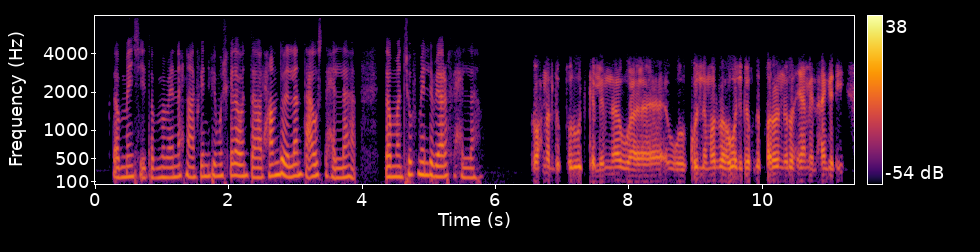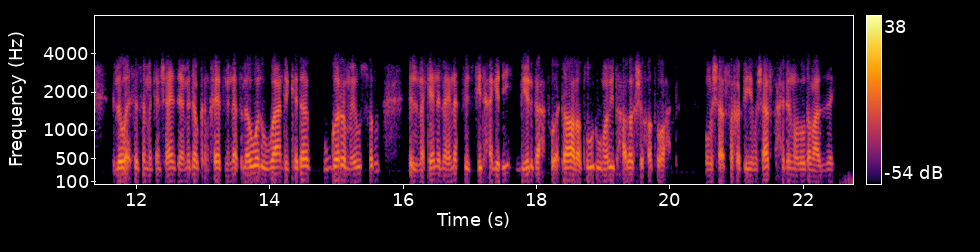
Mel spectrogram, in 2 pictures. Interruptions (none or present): none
